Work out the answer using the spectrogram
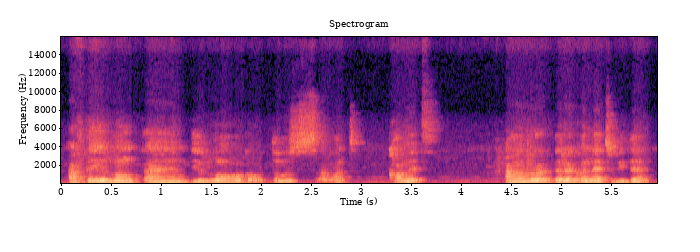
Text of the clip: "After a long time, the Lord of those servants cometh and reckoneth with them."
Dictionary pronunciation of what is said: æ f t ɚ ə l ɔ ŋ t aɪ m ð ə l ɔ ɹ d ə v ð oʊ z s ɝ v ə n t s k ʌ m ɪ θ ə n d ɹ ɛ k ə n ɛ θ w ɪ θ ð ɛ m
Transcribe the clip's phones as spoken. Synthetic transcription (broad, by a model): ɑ f t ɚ ə l ɔ ŋ t aɪ m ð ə l ɔ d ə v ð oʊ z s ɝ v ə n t k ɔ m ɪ s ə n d ɹ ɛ k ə n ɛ t w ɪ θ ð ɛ m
